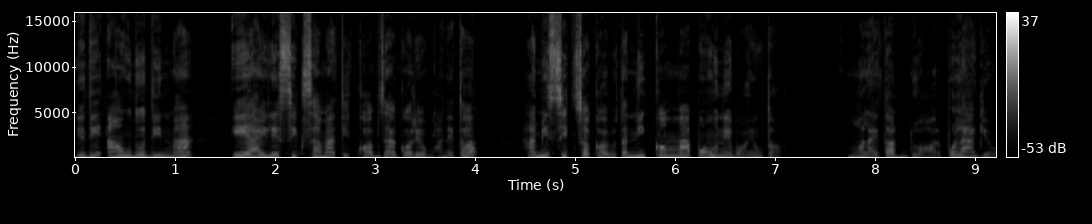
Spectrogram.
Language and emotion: Nepali, fearful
